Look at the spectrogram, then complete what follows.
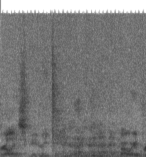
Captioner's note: members chuckling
